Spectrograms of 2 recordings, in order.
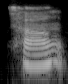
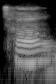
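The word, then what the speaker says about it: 苍: And I had said that Tang is second tone and meant hide. And actually it's Tang, so it's first tone, not second tone.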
